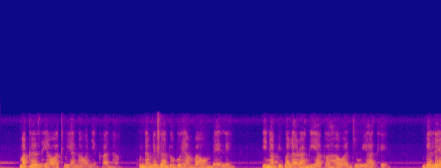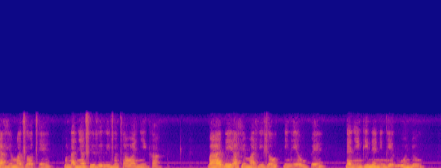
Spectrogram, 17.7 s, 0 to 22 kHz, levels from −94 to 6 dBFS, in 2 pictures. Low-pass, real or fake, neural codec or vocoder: 7.2 kHz; fake; codec, 16 kHz in and 24 kHz out, 1 kbps, XY-Tokenizer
